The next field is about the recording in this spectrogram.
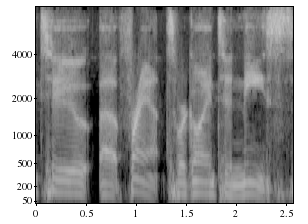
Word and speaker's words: Nice: It's Nice. It's spelled like nice.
